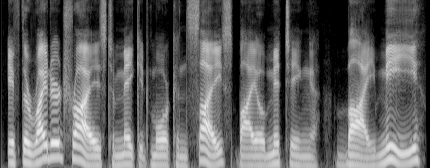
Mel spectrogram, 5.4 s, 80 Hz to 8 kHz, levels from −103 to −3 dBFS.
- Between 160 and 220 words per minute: No, average, 145 wpm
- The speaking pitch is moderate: No, low, 130 Hz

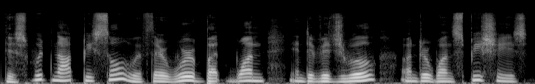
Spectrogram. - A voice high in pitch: No, medium, 155 Hz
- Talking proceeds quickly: No, average, 170 wpm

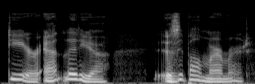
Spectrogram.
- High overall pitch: No, medium, 180 Hz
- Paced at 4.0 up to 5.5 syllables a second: Yes, 5.2 syllables/s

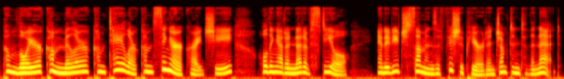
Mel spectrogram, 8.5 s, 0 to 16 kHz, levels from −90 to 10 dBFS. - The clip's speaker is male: No, female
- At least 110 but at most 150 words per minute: No, average, 200 wpm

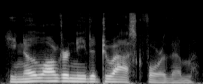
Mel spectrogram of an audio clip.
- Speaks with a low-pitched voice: Yes, low, 120 Hz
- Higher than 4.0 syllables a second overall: Yes, 5.3 syllables/s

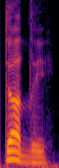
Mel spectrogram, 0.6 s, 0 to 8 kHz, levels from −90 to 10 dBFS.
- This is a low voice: Yes, low, 120 Hz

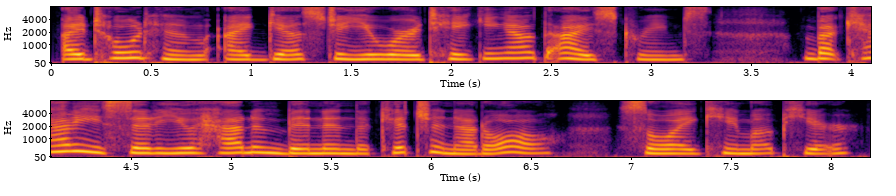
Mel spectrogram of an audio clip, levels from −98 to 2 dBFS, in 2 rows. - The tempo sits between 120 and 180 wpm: No, fast, 205 wpm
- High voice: Yes, high, 245 Hz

